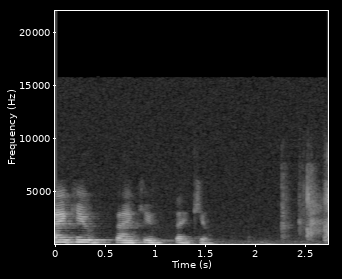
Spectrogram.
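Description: A middle-aged woman speaks into a microphone.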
